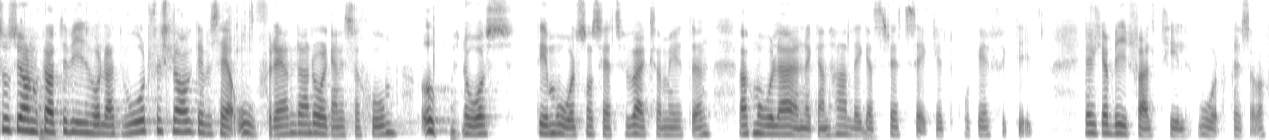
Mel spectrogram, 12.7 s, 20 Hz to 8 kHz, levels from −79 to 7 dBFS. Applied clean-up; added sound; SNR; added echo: neural mask model DeepFilterNet 3.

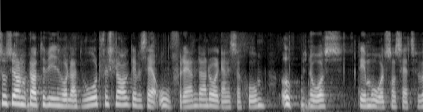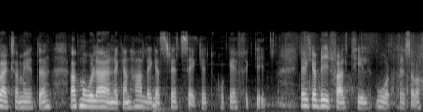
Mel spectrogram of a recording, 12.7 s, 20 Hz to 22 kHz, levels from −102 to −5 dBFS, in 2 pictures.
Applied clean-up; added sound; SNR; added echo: neural separator model SepFormer DNS4.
